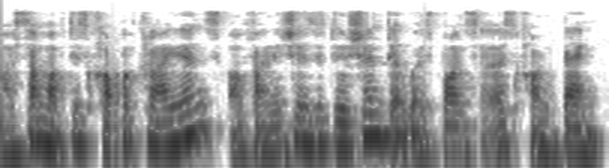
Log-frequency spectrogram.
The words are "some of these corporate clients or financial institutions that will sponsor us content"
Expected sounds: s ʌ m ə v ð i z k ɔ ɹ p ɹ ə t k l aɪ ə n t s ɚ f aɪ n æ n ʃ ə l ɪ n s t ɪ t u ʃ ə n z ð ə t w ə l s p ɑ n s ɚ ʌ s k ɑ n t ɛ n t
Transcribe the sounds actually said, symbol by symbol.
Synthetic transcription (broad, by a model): s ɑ m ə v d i s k ɔ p ə k l aɪ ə n s s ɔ f aɪ n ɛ n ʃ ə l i s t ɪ t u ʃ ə n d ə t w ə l s p ɑ n s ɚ ʌ s k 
